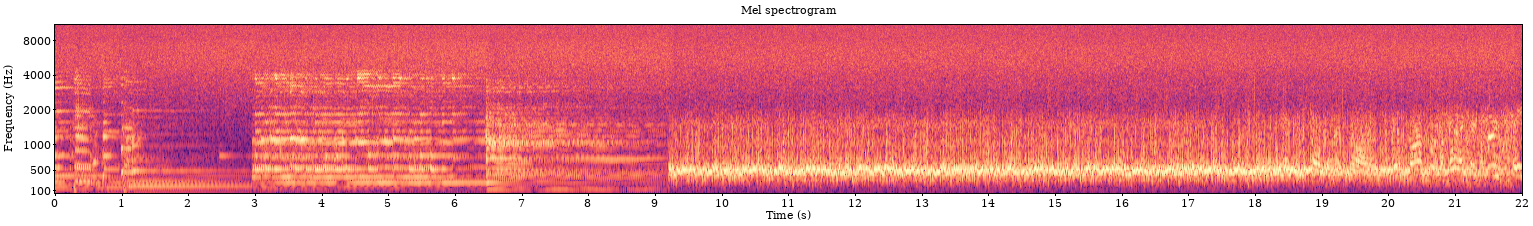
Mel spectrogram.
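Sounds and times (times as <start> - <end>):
film music with held notes: 0.0 - 9.2.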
